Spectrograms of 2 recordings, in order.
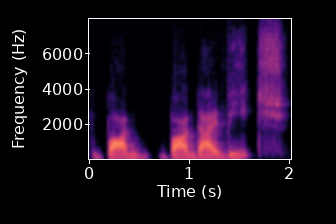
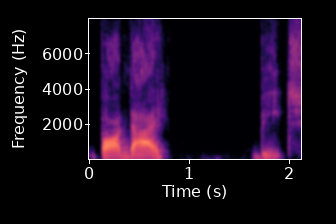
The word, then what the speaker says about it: Bondi Beach: Dude, I've been watching this Bondi Beach. I think is how they say it. Bondi Beach in Australia.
